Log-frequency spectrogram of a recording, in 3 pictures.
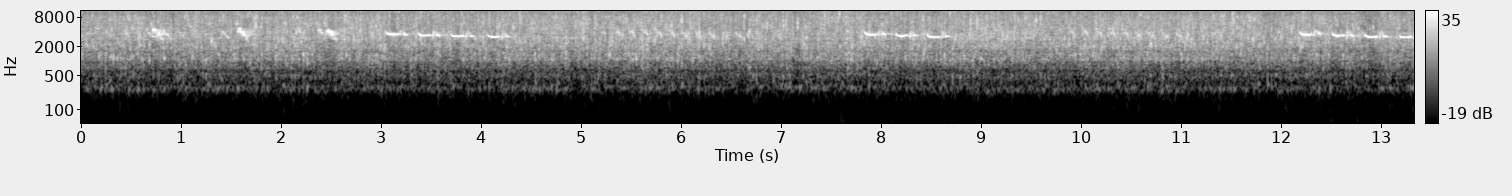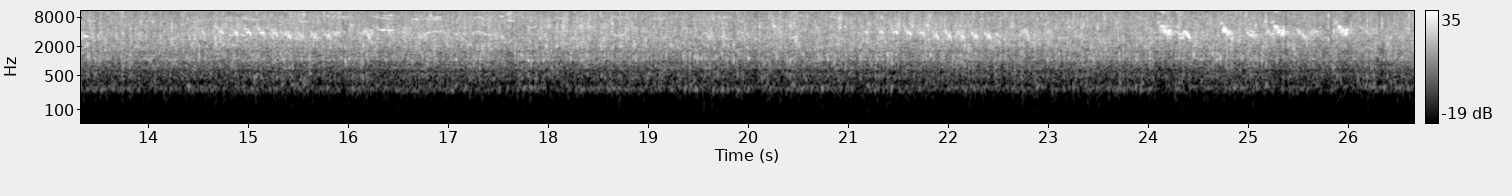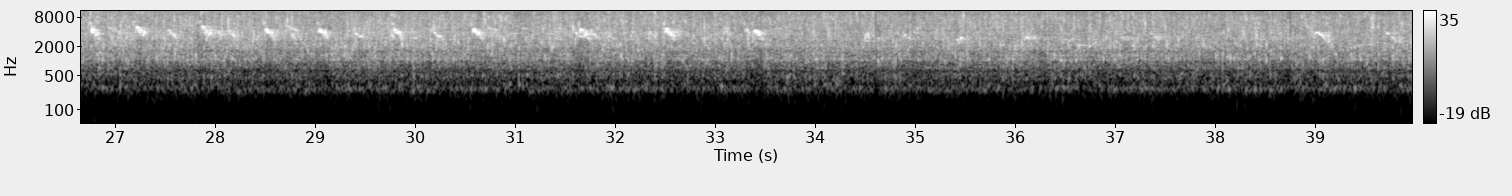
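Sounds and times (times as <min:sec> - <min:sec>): stream trickling: 0:00.0 - 0:39.9
short high chirps: 0:14.8 - 0:18.3.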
